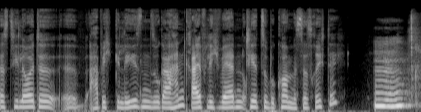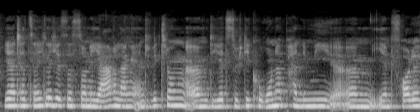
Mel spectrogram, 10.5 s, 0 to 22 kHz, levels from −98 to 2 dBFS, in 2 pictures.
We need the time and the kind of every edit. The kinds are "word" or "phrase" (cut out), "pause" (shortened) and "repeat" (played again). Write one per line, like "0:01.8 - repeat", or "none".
0:03.1 - phrase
